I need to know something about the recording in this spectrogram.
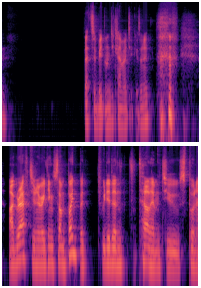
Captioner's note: chuckles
